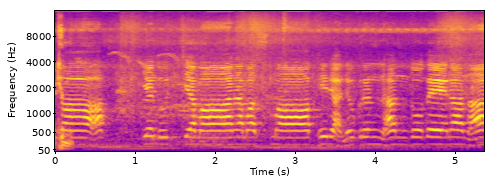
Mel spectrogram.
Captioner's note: chanting mantras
